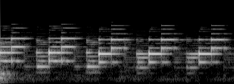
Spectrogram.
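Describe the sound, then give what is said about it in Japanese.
A bright, buzzy synthesizer preset sound plays short repeating two-note bursts, about five pulses in a steady bouncing rhythm, clear with no voices. “これ、プリセットの音これは、プリセットの音っすね。”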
